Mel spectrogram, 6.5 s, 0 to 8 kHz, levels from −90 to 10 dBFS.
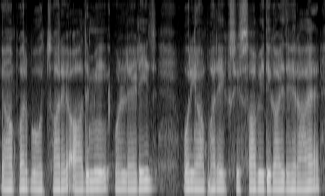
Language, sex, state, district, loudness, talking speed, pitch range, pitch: Hindi, male, Uttar Pradesh, Shamli, -17 LUFS, 155 wpm, 120-125 Hz, 125 Hz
